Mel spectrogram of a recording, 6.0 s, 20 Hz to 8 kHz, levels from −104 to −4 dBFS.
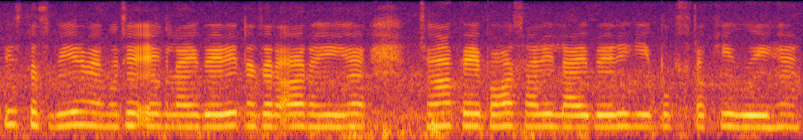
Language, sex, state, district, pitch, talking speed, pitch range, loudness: Hindi, male, Chandigarh, Chandigarh, 220 Hz, 200 wpm, 215-230 Hz, -18 LUFS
